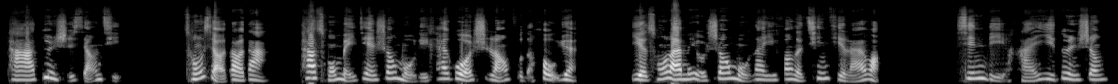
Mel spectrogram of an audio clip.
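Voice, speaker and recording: A woman with a fairly high voice narrates a period novel, acting out the characters' quoted lines with extra pitch and force. Her voice is recorded close and dry, with no room sound at all. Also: lively intonation, normal speed, fairly bright tone, no room sound. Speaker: audiobook narrator.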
